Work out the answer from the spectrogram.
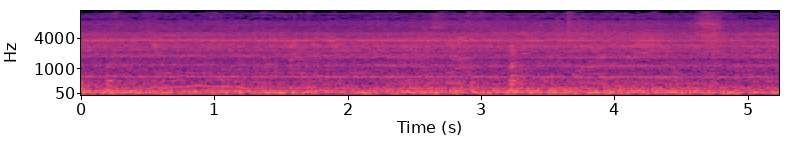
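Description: Steady interior noise of an E233-8000 series electric train car: a low rumble with faint steady tones and a single short knock about three seconds in.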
